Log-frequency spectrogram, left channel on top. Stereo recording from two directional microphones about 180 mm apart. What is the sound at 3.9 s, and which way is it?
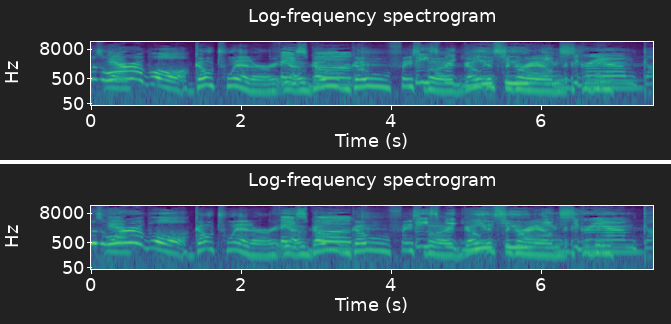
Speech, 20° left (ahead or behind).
